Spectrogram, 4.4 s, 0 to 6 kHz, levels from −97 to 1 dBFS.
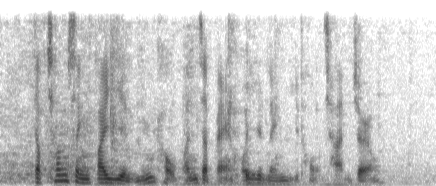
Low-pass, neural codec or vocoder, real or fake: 5.4 kHz; none; real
